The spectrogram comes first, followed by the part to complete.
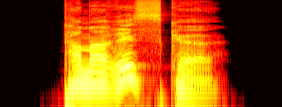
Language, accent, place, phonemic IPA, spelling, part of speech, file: German, Germany, Berlin, /tamaˈʁɪskə/, Tamariske, noun, De-Tamariske.ogg
- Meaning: tamarisk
